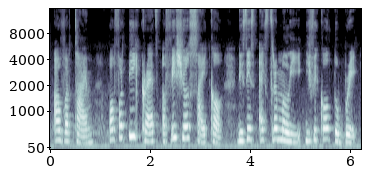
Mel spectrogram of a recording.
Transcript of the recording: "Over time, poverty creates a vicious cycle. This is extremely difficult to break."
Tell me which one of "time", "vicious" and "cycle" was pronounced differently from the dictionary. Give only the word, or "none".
vicious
